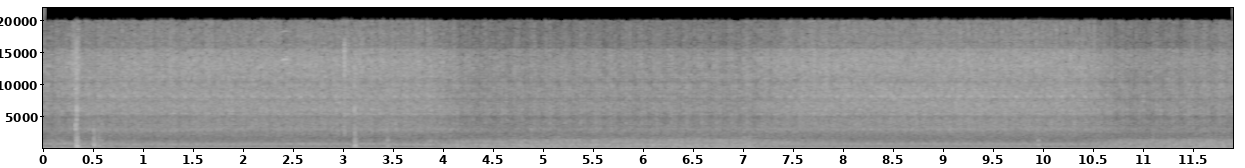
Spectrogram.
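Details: 1968 VW Beetle semi-automatic Autostick, air-cooled engine running low and steady near idle, with an uneven rumbling drone from the noisy transaxle.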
